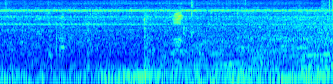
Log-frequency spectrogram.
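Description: Car engine running with a low rumble that gets louder and rises slightly in pitch from about a second in, like a gentle rev.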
